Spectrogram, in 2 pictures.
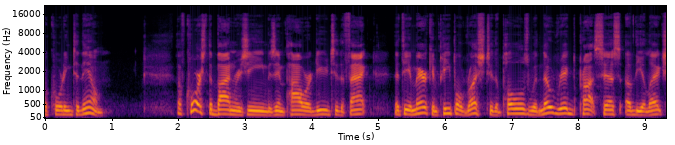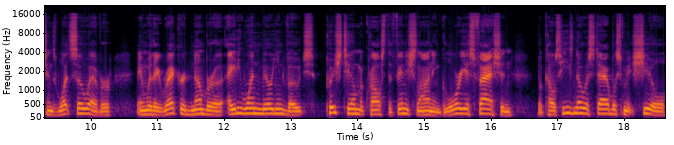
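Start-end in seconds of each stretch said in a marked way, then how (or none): none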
